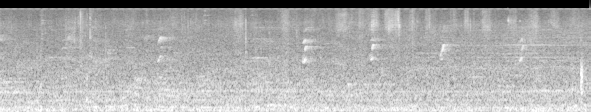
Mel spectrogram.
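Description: A bird chirping a few times, short high notes spaced about a second apart, over a steady background hiss.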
